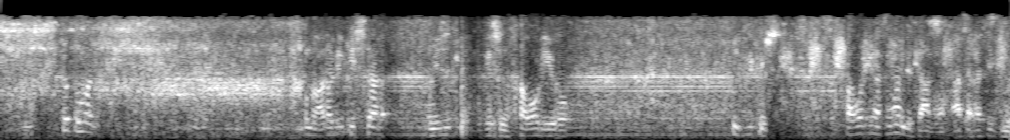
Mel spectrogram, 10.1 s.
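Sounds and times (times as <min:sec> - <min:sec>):
wood lathe turning work, cutting tool scraping: 0:00.0 - 0:10.0
speech: 0:00.2 - 0:06.1, 0:07.3 - 0:10.0.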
